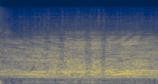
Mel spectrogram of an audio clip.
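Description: Model steam locomotive's onboard digital sound system playing a recorded steam whistle: a breathy whistle with a steady tone that glides up and settles near the end.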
